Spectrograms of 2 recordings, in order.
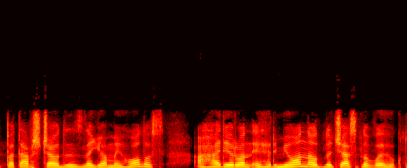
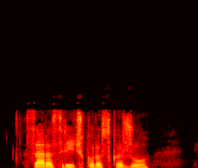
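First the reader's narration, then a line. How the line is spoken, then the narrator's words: Plain. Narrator (Ukrainian): відповів Фред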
